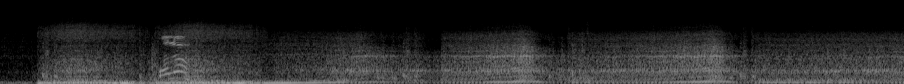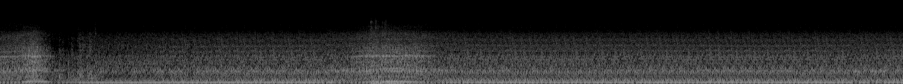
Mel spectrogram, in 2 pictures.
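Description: A car engine hums steadily and revs up now and then as the car drives over rough ground.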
